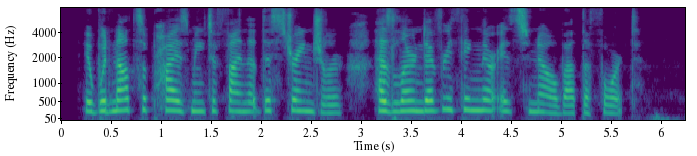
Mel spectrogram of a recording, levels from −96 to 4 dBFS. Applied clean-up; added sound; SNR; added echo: none; none; none; none.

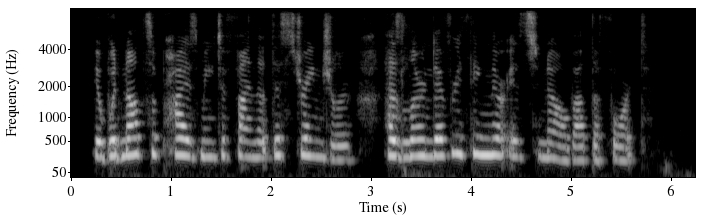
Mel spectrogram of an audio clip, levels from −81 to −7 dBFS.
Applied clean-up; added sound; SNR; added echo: none; none; none; reverberation time 0.2 s.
